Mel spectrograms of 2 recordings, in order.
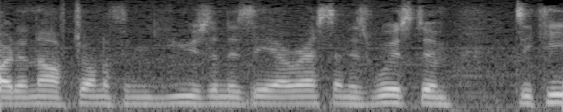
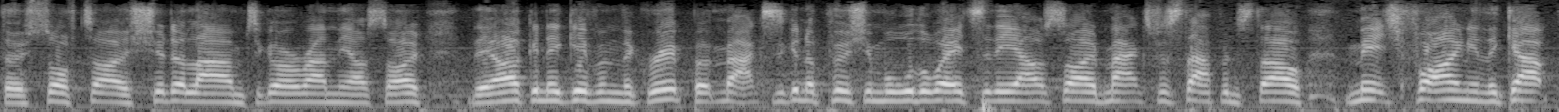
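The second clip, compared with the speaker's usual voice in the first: rising, louder race call as the overtake unfolds; excited commentary; 3 semitones higher, 4 dB louder than usual. Real, not acted. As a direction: build the excitement through the battle. Battle for the race lead.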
